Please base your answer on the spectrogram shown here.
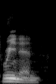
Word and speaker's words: renin: renin he a card neologist will make fun of you if you call it renan so just please if you don't remember anything just remember that it's reenan I found so I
